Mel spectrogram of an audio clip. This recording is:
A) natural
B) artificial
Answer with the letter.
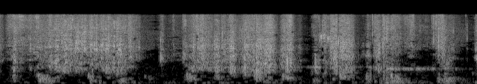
A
